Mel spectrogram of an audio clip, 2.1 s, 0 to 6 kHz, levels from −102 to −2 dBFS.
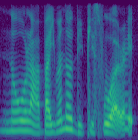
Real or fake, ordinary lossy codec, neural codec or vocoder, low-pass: real; none; none; 5.4 kHz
